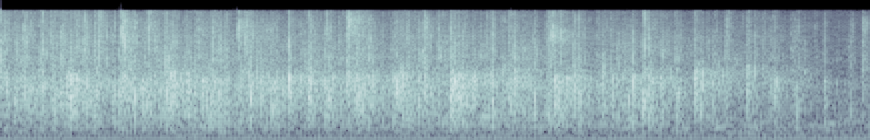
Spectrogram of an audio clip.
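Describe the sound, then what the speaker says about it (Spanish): An audience at a faculty panel on AI in engineering education applauds after the final remarks, a loud, dense, continuous round of clapping with a constant low hum underneath and no speech. "Un aplauso."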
